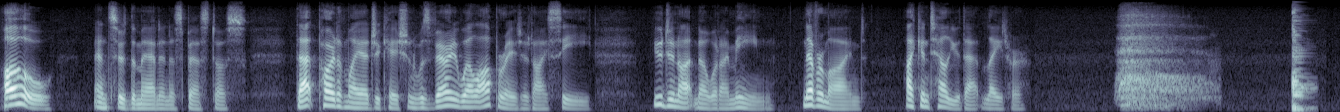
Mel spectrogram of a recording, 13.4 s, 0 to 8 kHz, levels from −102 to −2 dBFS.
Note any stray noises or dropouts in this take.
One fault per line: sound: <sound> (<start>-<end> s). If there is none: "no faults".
sound: sigh (11.1-12.2 s)
sound: thud (12.9-13.2 s)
